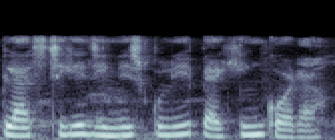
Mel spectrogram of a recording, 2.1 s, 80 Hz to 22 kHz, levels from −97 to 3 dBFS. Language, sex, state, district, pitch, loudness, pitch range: Bengali, female, West Bengal, Alipurduar, 230 Hz, -18 LUFS, 210-240 Hz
